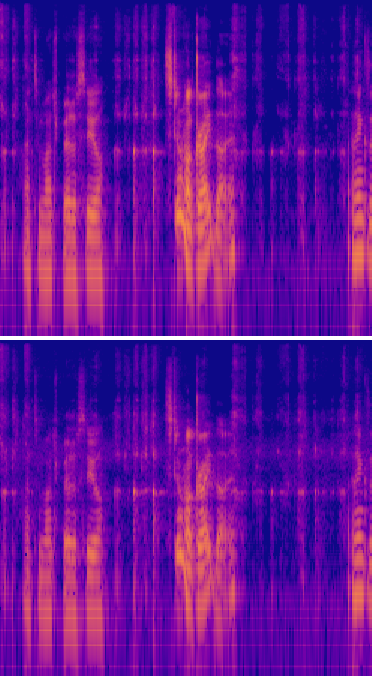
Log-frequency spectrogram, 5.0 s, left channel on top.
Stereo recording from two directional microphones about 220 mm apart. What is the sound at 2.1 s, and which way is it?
Speech, 35° left (ahead or behind).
